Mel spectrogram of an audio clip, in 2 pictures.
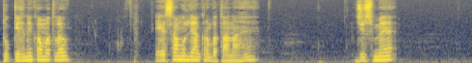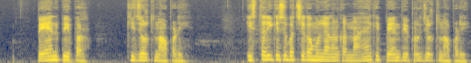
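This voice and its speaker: A man's voice: on the high side, unhurried, long pauses, a little mellow, no echo. A man teaching an exam-prep lesson in Hindi mixed with English terms, asking rhetorical questions and repeating key points with emphasis.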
